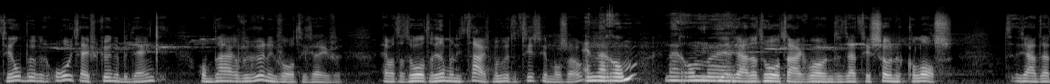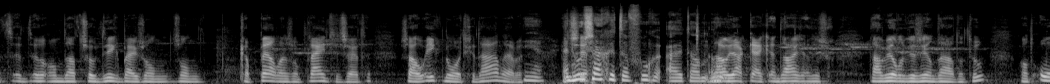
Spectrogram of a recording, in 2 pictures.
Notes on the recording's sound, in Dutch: Opname: 1 november 2022, tijdens de nationale Klimaatweek in de Stadskas, LocHal in Tilburg.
